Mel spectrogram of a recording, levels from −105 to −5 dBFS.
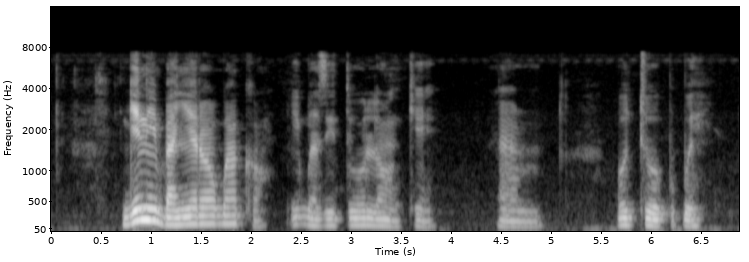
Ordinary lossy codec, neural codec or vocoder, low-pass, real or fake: none; none; 7.2 kHz; real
